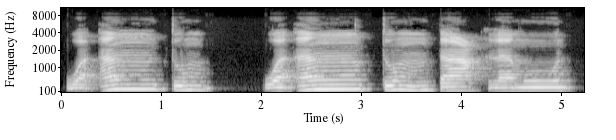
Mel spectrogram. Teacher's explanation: mim sukun ini pelafalannya adalah dengan mengatupkan kedua bibir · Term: izhar syafawi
